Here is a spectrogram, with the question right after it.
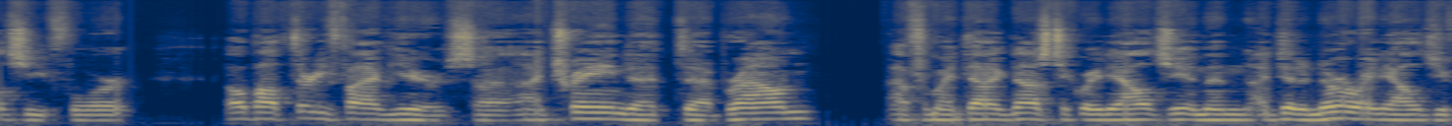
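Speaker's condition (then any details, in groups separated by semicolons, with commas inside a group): No condition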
